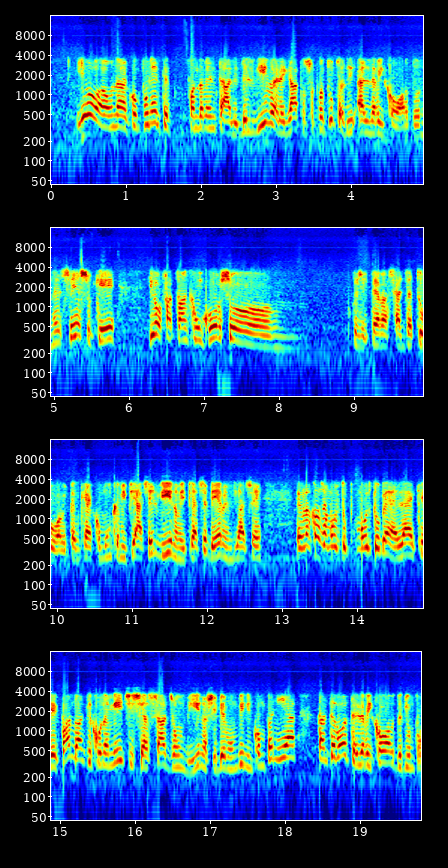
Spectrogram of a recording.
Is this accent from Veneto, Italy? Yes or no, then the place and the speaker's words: no; Milan, Lombardy, Italy; also born or lived in banks of the Po; io sono di Milano ma sono nato sulle sponde del Po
